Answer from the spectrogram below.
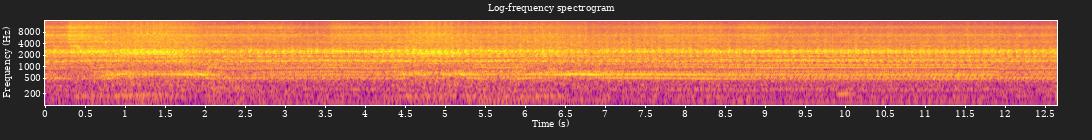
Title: Mitsubishi Outlander 4g63 - knocking sounds on cold start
